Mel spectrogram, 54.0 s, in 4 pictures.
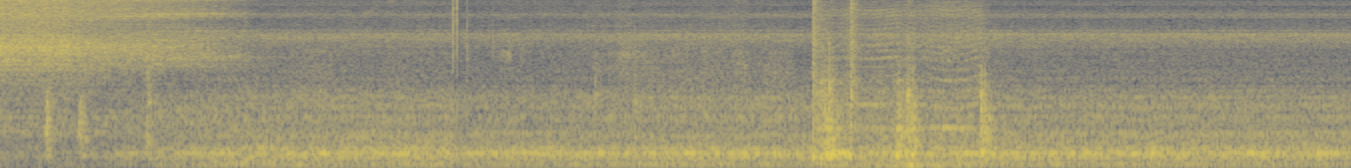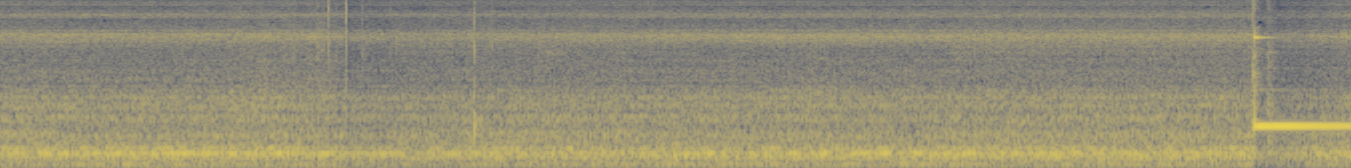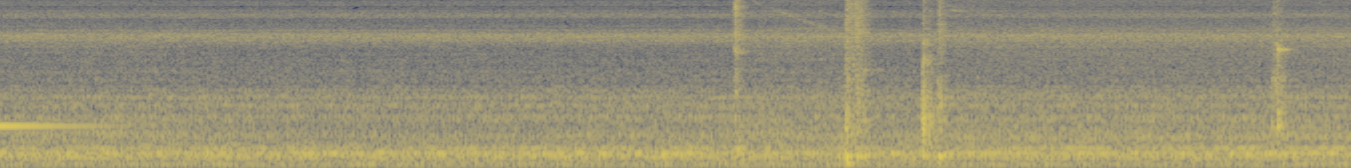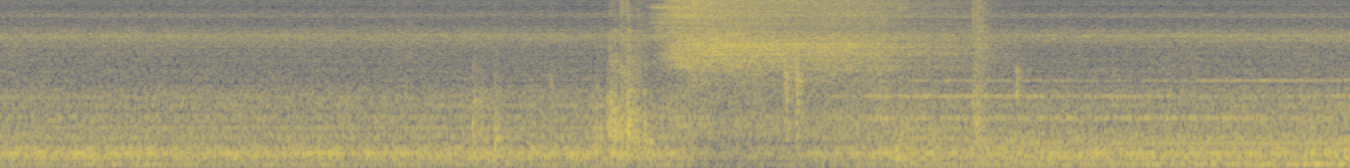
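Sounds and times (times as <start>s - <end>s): rush of hiss: 0.0s - 2.6s, 47.0s - 50.2s
electric train rumble: 0.0s - 54.0s
bell-like ding: 26.0s - 28.4s.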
